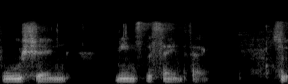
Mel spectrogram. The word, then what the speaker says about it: 五行: way of spelling the same thing it's still pronounced whooing means the same thing so so what is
